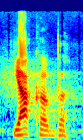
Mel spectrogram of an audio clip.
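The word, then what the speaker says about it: יעקב: This is how you say Jacob, Jacob.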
